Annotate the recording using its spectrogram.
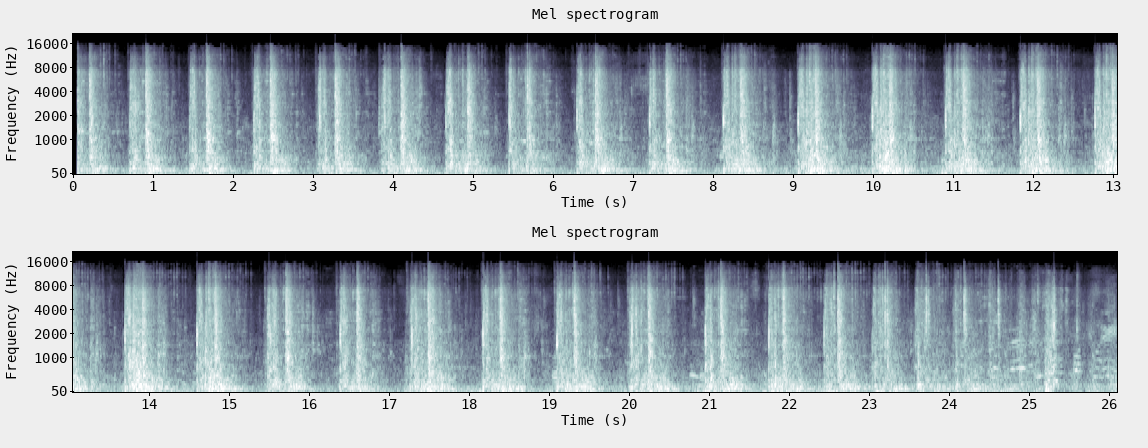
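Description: Lowrider Cadillac hopping on its hydraulic suspension. The car slams down onto the pavement again and again in a steady rhythm, about three hops every two seconds, with voices in the crowd.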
